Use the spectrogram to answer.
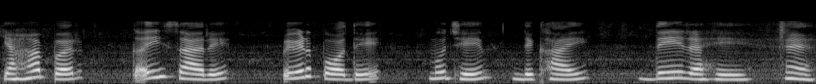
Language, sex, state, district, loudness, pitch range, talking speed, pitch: Hindi, female, Madhya Pradesh, Dhar, -15 LUFS, 235-285 Hz, 80 wpm, 250 Hz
